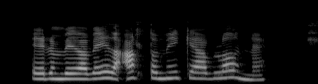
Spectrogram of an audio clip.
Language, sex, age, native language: Icelandic, female, 60-69, Icelandic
